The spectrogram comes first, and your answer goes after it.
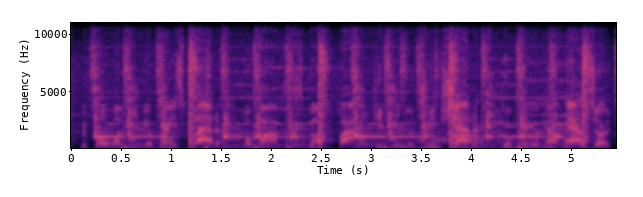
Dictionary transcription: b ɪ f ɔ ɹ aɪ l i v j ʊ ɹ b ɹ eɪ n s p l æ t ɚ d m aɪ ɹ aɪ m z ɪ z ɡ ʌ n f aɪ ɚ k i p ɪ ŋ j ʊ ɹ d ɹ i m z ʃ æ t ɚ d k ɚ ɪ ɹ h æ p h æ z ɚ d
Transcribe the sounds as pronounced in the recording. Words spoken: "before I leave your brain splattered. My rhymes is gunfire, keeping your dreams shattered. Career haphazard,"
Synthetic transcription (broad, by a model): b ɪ f ɔ ɹ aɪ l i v j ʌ ɹ b ɹ eɪ n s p l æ t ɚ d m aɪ w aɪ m ɪ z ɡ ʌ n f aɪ k i p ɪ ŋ j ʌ ɹ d ɹ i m ʃ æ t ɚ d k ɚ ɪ l h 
